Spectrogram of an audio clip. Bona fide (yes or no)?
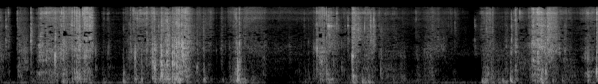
yes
